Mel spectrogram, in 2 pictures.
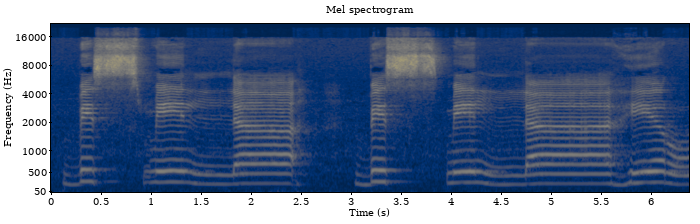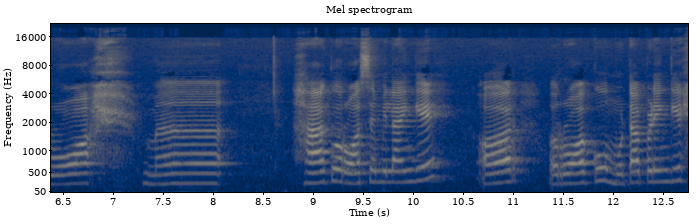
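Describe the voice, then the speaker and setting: A woman teaching Quran recitation, reciting phrases slowly, repeating them, then explaining pronunciation. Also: on the high side. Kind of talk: slow recitation lesson with explanations.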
